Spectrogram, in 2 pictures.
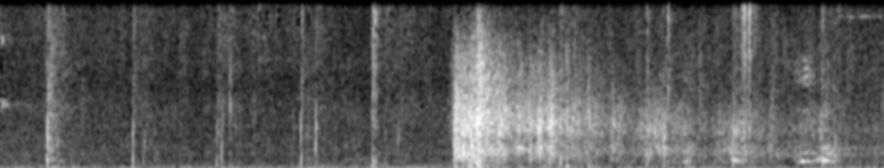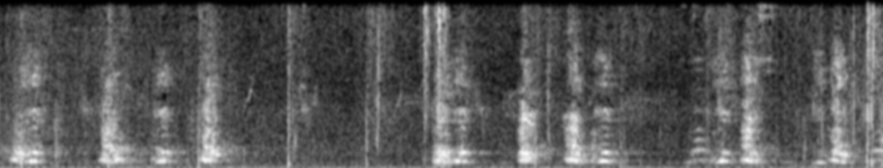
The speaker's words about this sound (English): Dogs are barking somewhere.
